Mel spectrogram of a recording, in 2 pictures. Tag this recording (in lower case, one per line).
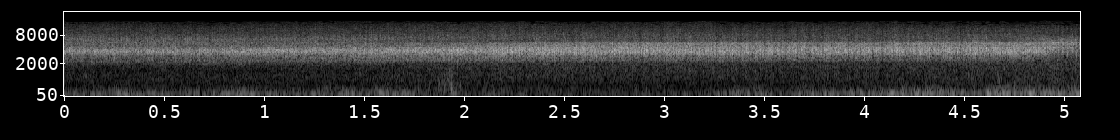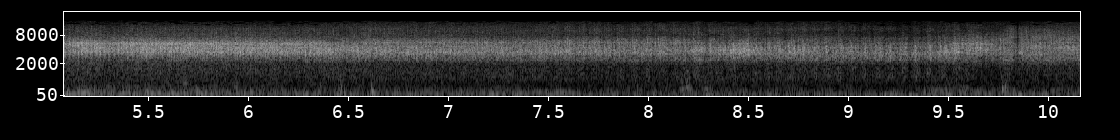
snake rattling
